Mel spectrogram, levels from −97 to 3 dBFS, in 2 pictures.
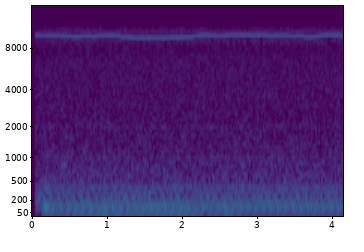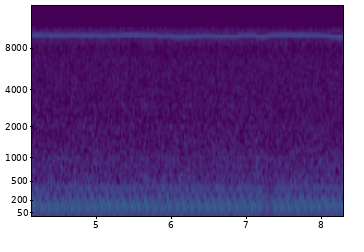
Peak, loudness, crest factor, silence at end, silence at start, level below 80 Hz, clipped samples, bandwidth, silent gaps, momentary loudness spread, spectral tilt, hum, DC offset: -52 dBFS; -66 LUFS; 14 dB; 0 s; 0.05 s; -76 dBFS; under 0.1%; 11.5 kHz; none; 1 LU; -3.5 dB/octave; 60 Hz at -70 dBFS; under 0.1%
